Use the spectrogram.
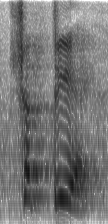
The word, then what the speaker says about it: क्षत्रिय: जाता है ठीक है कैसे उच्चरित करेंगे इसको क्षत्रिय है ना क्षत्रिय तो कैसा उच्चारण हुआ इसका क्षत्रिय अगर हम यह जो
